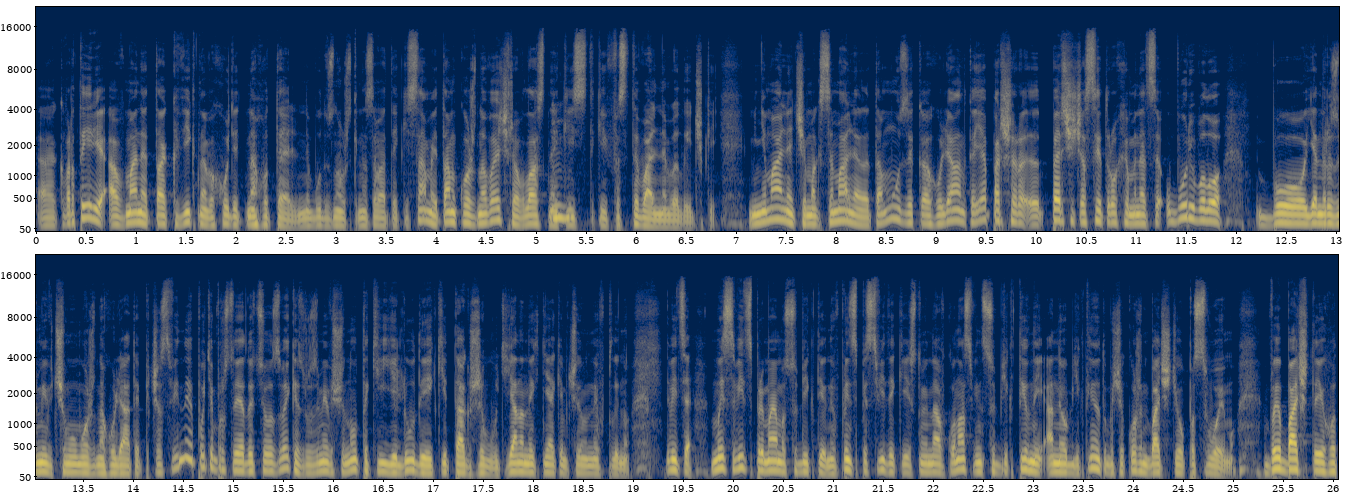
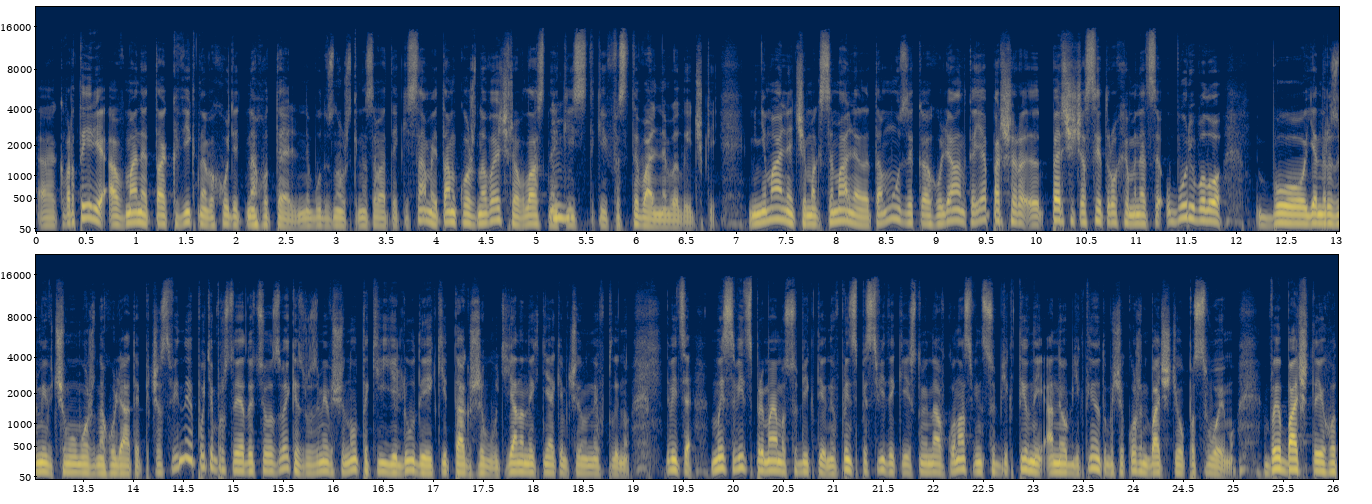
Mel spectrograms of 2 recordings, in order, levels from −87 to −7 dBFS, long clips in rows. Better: neither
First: none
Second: none

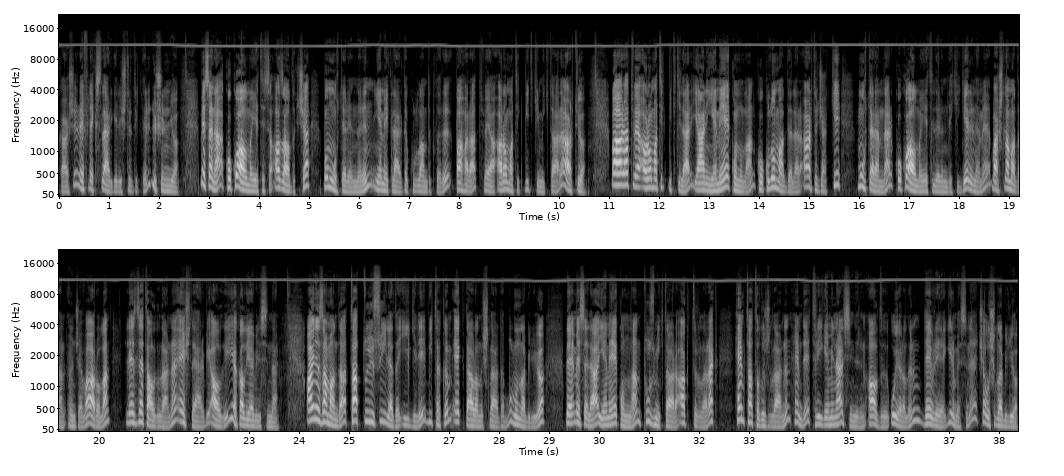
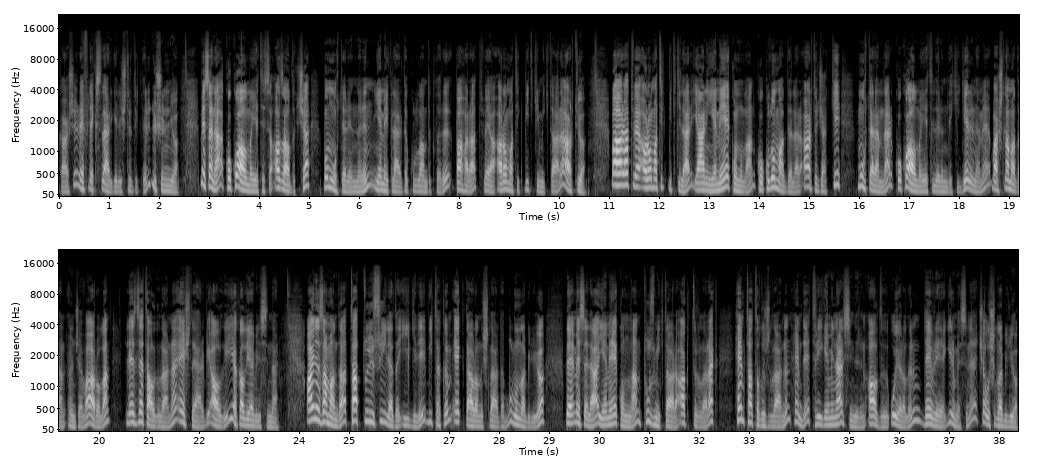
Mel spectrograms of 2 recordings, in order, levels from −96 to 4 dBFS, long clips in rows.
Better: second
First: high-pitched whine; noticeable; throughout; 11 kHz, 15 dB below the speech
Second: none

